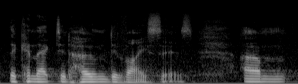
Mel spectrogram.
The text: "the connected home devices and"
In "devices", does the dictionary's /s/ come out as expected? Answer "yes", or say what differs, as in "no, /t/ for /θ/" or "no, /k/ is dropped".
yes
